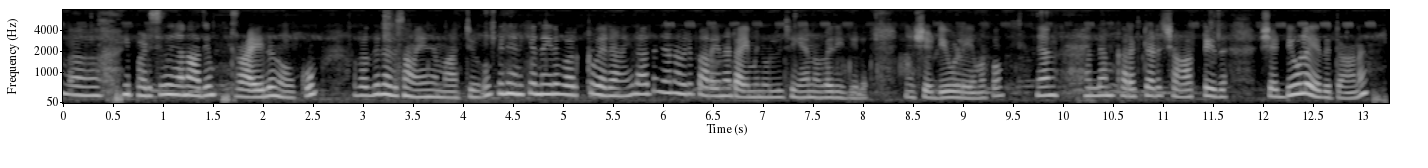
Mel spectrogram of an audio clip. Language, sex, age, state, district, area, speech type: Malayalam, female, 18-30, Kerala, Alappuzha, rural, spontaneous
